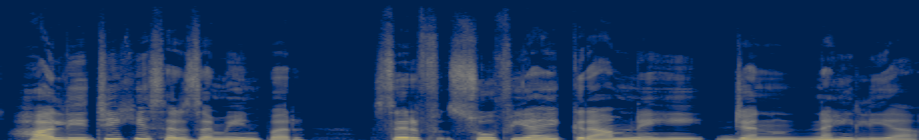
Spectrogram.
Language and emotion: Urdu, neutral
